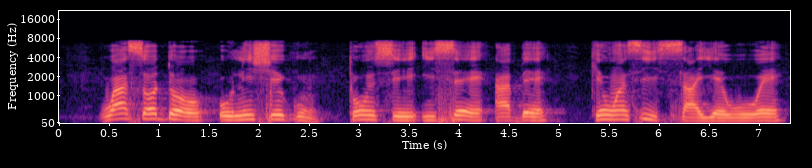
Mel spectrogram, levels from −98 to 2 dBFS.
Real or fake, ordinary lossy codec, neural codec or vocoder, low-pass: real; none; none; 7.2 kHz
